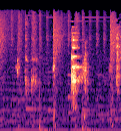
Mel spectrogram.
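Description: Chopsticks clinking against a ceramic noodle bowl, with one sharp clink about one and a half seconds in, over soft background music.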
